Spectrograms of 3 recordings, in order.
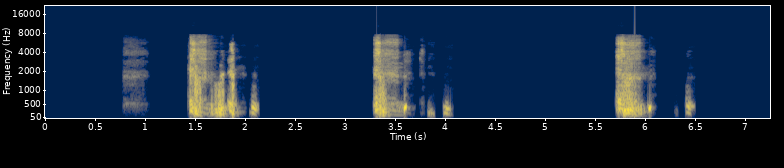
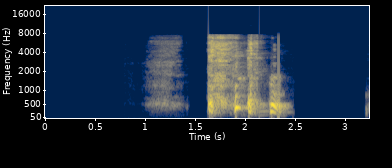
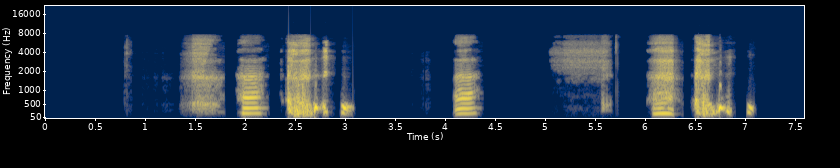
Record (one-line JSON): {"three_cough_length": "7.3 s", "three_cough_amplitude": 32768, "three_cough_signal_mean_std_ratio": 0.28, "cough_length": "3.2 s", "cough_amplitude": 32618, "cough_signal_mean_std_ratio": 0.31, "exhalation_length": "7.6 s", "exhalation_amplitude": 32767, "exhalation_signal_mean_std_ratio": 0.38, "survey_phase": "beta (2021-08-13 to 2022-03-07)", "age": "18-44", "gender": "Female", "wearing_mask": "No", "symptom_cough_any": true, "symptom_runny_or_blocked_nose": true, "symptom_fatigue": true, "symptom_change_to_sense_of_smell_or_taste": true, "symptom_onset": "10 days", "smoker_status": "Never smoked", "respiratory_condition_asthma": true, "respiratory_condition_other": false, "recruitment_source": "Test and Trace", "submission_delay": "2 days", "covid_test_result": "Positive", "covid_test_method": "RT-qPCR", "covid_ct_value": 19.4, "covid_ct_gene": "N gene", "covid_ct_mean": 20.0, "covid_viral_load": "270000 copies/ml", "covid_viral_load_category": "Low viral load (10K-1M copies/ml)"}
